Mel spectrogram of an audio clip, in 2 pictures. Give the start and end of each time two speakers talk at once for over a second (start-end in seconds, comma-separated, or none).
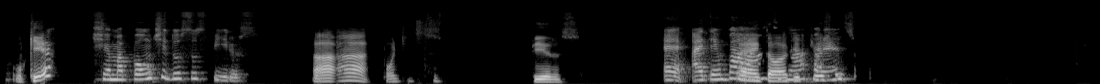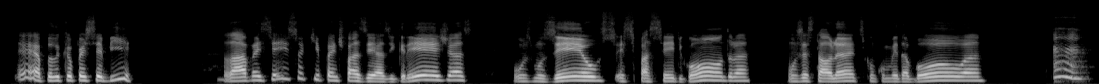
7.3-8.6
